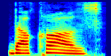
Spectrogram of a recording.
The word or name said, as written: Dalcroze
